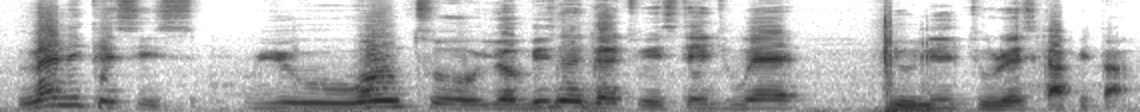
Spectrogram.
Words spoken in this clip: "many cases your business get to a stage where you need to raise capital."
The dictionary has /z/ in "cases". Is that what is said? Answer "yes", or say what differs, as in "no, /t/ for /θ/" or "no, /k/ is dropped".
no, /s/ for /z/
